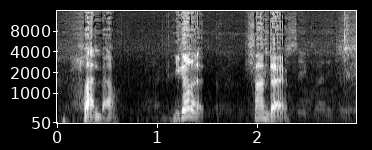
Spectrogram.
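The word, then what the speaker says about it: Llandow: So you put the tongue to the roof of your mouth and express the double L sound, which is actually a letter in the Welsh alphabet. Landau.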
